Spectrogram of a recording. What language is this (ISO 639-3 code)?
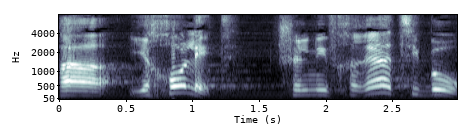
heb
